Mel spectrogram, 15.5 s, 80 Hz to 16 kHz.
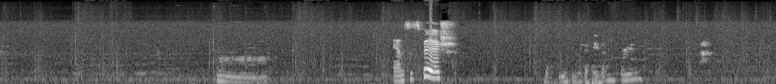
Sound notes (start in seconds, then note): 8.9 suspicious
